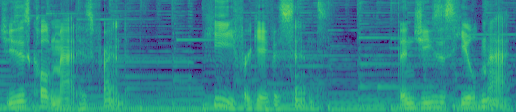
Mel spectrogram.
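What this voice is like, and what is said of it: Put-on American accent. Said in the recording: “That's my American accent”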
